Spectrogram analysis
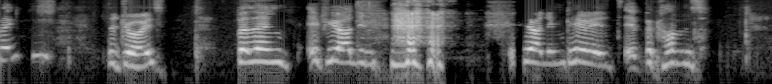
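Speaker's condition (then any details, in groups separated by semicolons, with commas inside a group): Spastic quadriplegic cerebral palsy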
